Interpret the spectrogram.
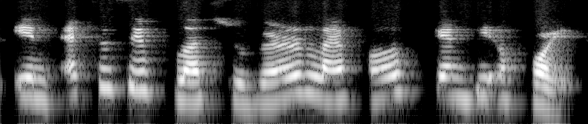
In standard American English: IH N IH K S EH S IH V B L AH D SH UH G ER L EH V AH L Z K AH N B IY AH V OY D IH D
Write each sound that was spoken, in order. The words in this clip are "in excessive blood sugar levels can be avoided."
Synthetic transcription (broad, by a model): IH N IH K S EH S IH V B L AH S SH UH G ER L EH F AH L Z K AH N B IY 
